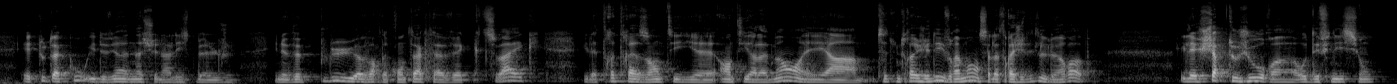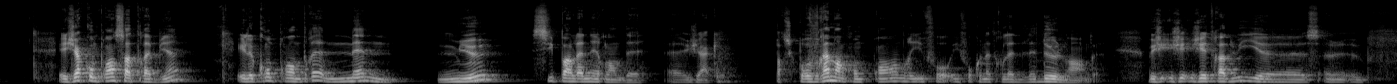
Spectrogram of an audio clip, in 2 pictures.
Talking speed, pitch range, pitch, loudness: 170 wpm, 110-145 Hz, 125 Hz, -29 LUFS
